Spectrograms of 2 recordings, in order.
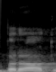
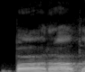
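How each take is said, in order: First: बारात with short first vowel, "ba-raat"; correct pronunciation. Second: बारात with long first vowel, "baa-raat"; wrong pronunciation. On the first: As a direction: teach बारात as "baraat", first syllable short. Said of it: "बारात होती है". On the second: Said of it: "बारात नहीं होती". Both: Shown as a demonstration.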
